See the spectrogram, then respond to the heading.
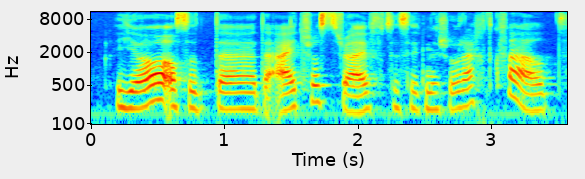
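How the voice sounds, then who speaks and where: A woman speaks with fairly even intonation. Her tone is dark and mellow. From Switzerland, Obwalden. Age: 20s. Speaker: company marketing employee, digital nomad. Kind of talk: casual interview.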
